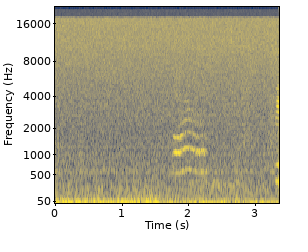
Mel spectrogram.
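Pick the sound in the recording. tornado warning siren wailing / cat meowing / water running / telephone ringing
cat meowing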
